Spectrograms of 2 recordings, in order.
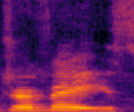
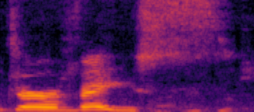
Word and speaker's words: Gervais: horrific who's that gervais oh gervais thank you for correcting my pronunciation i don't mean to gervase thanks for the correction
